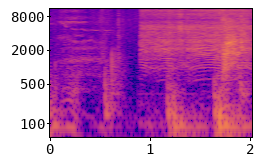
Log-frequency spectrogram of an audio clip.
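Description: Electric hair clipper buzzing, starting suddenly about a second in, during a home haircut, with a man's short 'ah' near the end.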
